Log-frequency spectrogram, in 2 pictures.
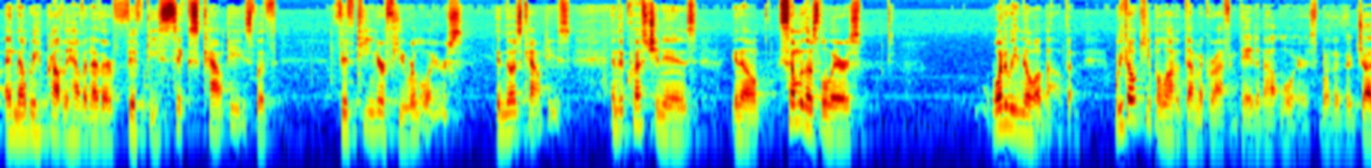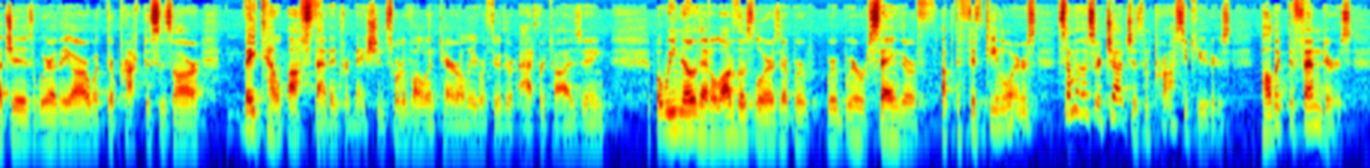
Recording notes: This episode is part two of a three-part recording at the 2023 Annual Meeting.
